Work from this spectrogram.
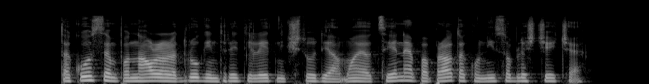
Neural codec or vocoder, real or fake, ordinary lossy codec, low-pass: none; real; none; 9.9 kHz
